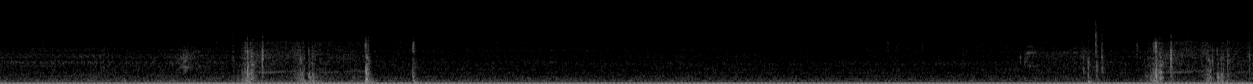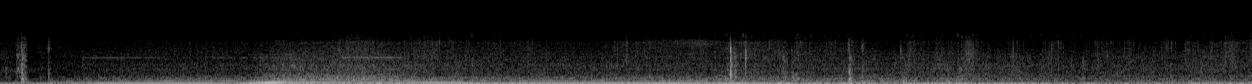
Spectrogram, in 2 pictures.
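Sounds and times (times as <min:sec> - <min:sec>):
road noise: 0:00.0 - 0:25.0
car engine accelerating: 0:11.4 - 0:25.0.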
